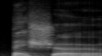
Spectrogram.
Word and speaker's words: pêcheur: So remember, when you've got this accent circumflex, you know that's the name of this accent. On the top of it will open the sound. So you get really open. Okay, so pêcheur. And then E-U-R, heure.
